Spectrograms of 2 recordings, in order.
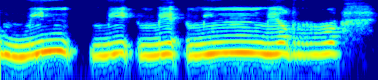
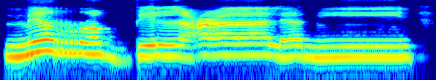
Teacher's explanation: ठीक है, मिर रब्बिल, मिर, ठीक है, मिर रब्बिल आलमीन, मिर बगैर गुन्ने के पढ़ेंगे। ठीक है, मीम को रॉ से मिलाएंगे बगैर गुन्ने के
